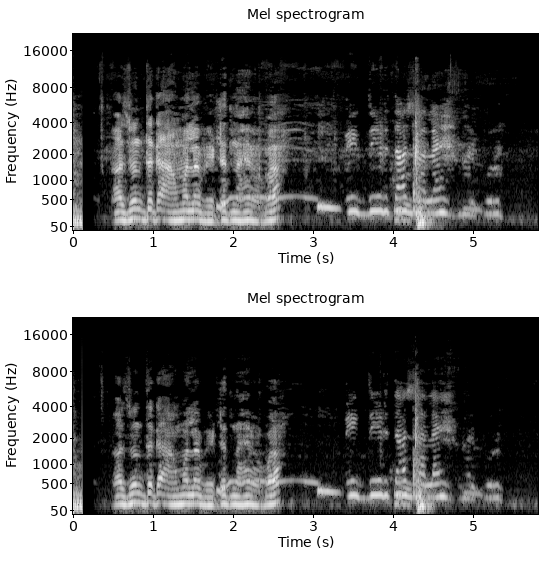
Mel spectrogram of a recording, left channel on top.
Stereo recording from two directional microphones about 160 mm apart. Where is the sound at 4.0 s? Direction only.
25° left (ahead or behind).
